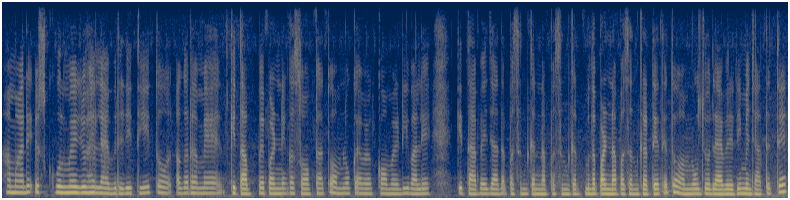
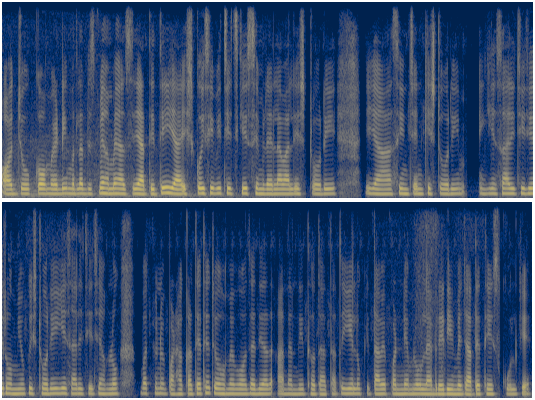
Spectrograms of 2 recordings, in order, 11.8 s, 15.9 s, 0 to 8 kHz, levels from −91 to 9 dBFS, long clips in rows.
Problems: none marked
